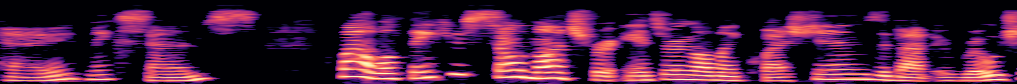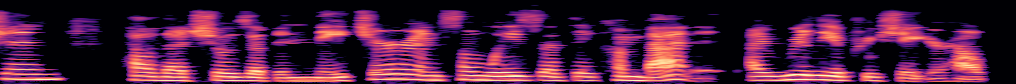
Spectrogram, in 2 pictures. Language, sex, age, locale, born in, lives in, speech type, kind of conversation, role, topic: English, female, 40-44, en-US, United States, United States, read, expert-assistant, asker, How does erosion shape natural landforms?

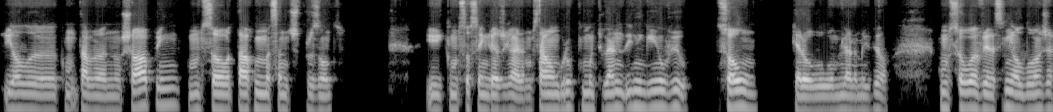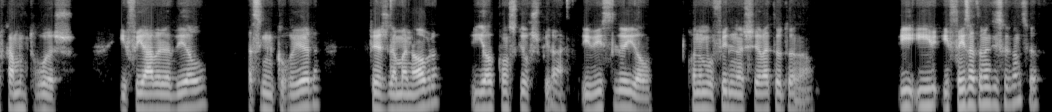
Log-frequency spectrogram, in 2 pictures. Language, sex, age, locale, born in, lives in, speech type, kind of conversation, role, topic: Portuguese, male, 20-24, pt-PT, Portugal, Portugal, conversation, unstructured, none, O que deixa você feliz em um encontro com amigos?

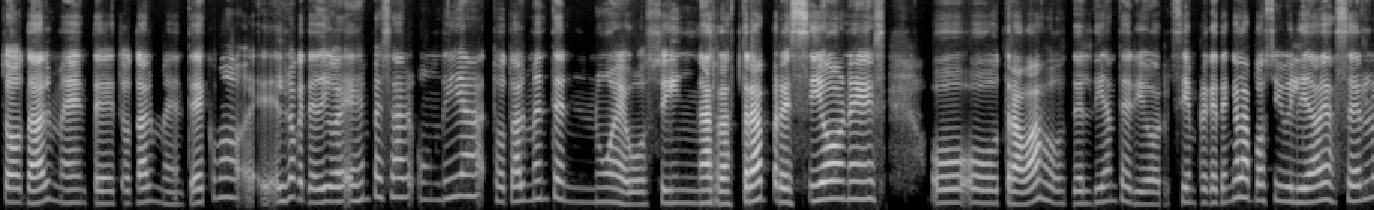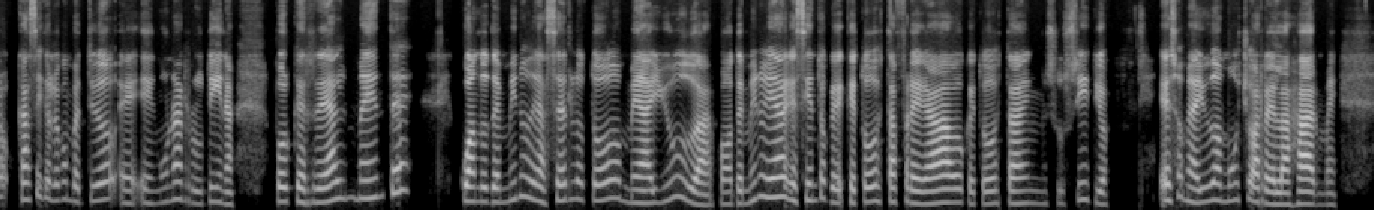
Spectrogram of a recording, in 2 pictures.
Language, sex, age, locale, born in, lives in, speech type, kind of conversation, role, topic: Spanish, female, 40-44, es-CU, Cuba, United States, conversation, podcast, guest, ¿Qué rutinas tienes para desconectar al final del día?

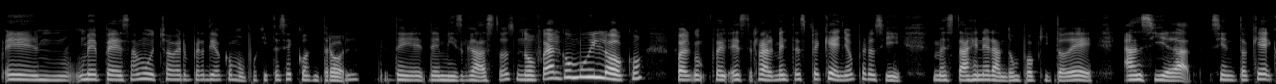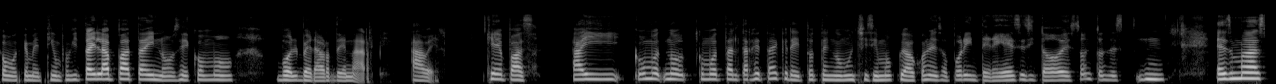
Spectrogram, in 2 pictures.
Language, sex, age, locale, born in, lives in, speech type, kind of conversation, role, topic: Spanish, female, 18-19, es-CO, Colombia, Italy, conversation, advice, user, ¿Cómo has gastado más de lo planeado con tarjetas y cómo manejas la culpa que eso te genera?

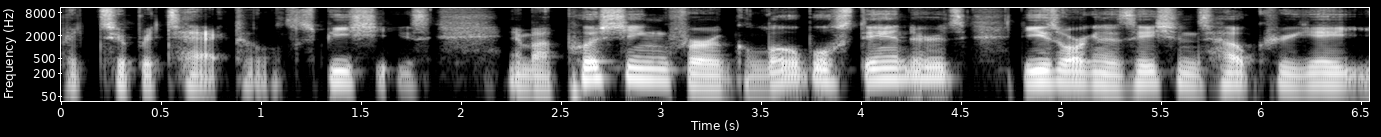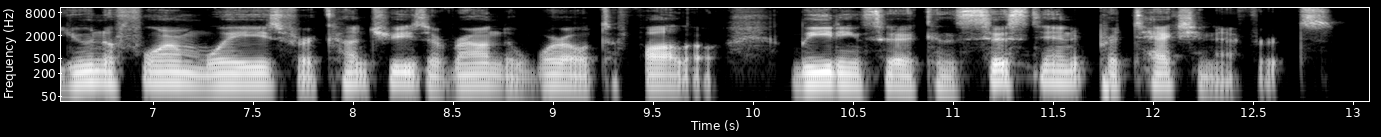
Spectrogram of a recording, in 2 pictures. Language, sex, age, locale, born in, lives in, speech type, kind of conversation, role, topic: English, male, 25-29, en-US, United States, United States, read, expert-assistant, expert, How do different cultures view and treat animals?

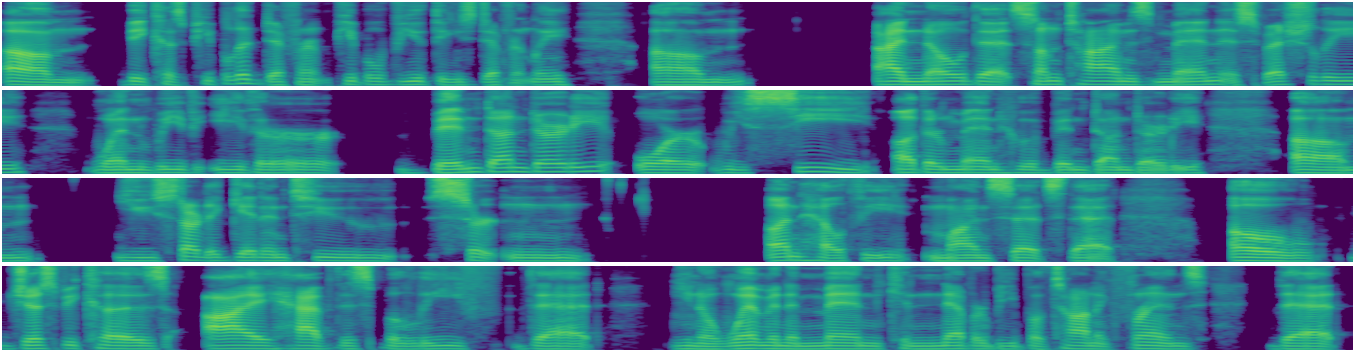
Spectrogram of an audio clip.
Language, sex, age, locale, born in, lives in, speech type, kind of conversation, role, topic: English, male, 25-29, en-US, United States, United States, conversation, unstructured, none, What role does compromise play in resolving disagreements?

